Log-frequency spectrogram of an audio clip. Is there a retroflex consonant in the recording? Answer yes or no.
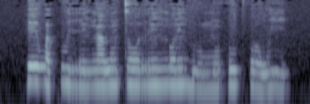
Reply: no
